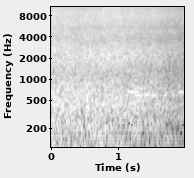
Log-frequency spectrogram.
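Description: Sea waves wash over a rocky shore on the Cantabrian coast, a steady close roar of surf and spray that eases slightly toward the end, with nothing else audible.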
